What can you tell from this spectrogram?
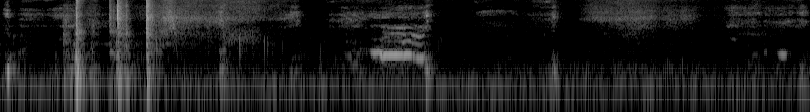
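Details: Ludvik, a Cesky terrier, grumbles to himself in displeasure: one short whiny, nasal murmur of about half a second near the middle, after several sharp clicks and taps in a quiet small room.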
